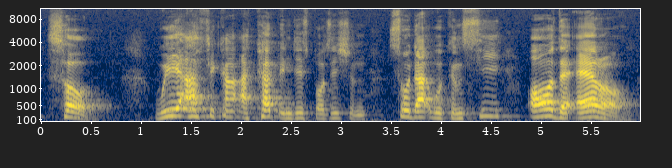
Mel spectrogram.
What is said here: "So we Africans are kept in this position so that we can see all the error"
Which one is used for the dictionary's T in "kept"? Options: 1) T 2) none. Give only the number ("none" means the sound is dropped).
2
